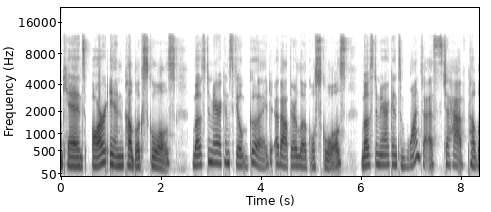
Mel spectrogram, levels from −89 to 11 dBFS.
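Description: From 0.74 to 0.77 s the speech peaks flatten into a harsh crackle, likely microphone overload: the input sits about 2 dB past the converter's limit, so the tops of a small share of the waveform are sheared off. Unlike codec distortion, the crackle appears only on the loudest moments. At 1.02 s voice and background drop together by about 4 dB in a single step. This is a microphone volume stepped down, likely the call software cutting input gain after that peak; unlike a fade, the change is instant. From 1.34 to 1.39 s a second, milder microphone overload returns, about 1 dB over, with the same brief clipped edge despite the lower gain. Throughout, the audio is band-limited near 12 kHz, which fits an Opus call path.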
